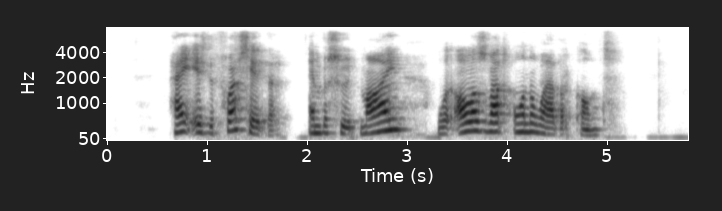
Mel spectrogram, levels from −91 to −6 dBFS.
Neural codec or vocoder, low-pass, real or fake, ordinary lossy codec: autoencoder, 48 kHz, 32 numbers a frame, DAC-VAE, trained on Japanese speech; 7.2 kHz; fake; AAC, 48 kbps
